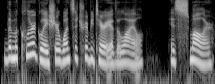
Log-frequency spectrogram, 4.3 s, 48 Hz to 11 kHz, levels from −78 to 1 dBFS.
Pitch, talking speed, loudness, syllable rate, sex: 220 Hz, 155 wpm, -17 LUFS, 5.2 syllables/s, female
